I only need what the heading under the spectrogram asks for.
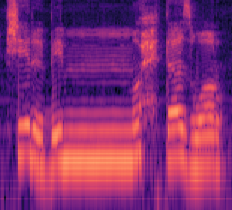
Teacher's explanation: یہاں پہ تنوین کے بعد میم آیا ہوا ہے، یہاں پہ ادغام بالغنہ کا قاعدہ بن رہا ہے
